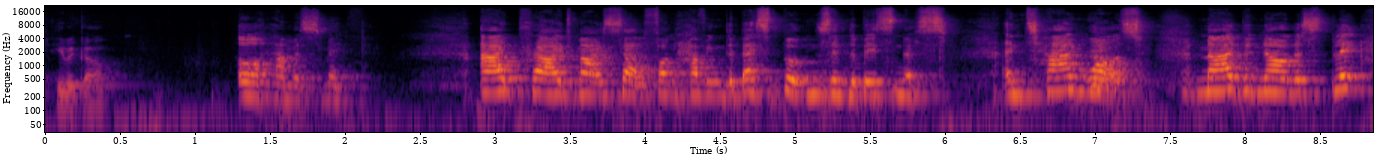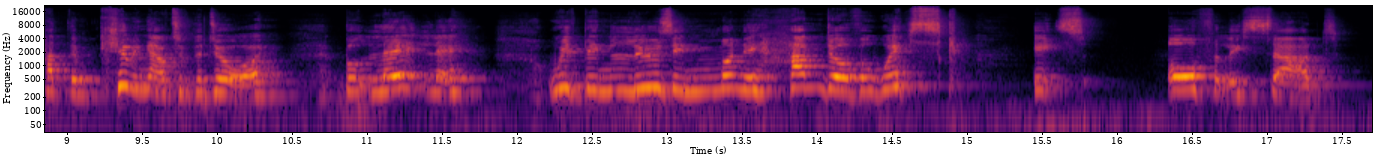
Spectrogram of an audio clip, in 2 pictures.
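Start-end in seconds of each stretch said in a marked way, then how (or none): 1.3-17.4 very high, loud, drawn-out northern English panto dame voice. Performer delivering the dame's lines to Hammersmith: northern dame Sarah voice. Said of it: "I hark from the north of England, so my Sarah is a northern dame, ... so my Sarah is a northern dame".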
